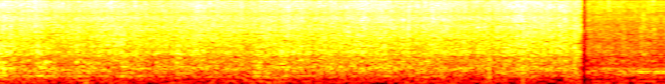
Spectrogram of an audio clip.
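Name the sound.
garlic and onions cooking in a pan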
